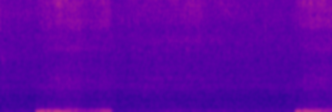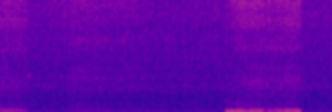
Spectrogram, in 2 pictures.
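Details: A Shiba Inu dog asleep indoors gives three low, rough snores, each about a second long and spaced roughly four seconds apart, with quiet breathing between them. Its owner says it usually snores more heavily than here.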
